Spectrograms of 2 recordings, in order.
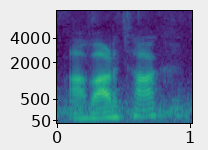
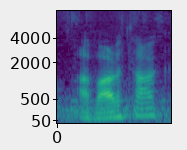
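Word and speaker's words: Abhartach: I looked it up and I think it's pronounced like Avatar. Avatar, I think. Pretty sure.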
